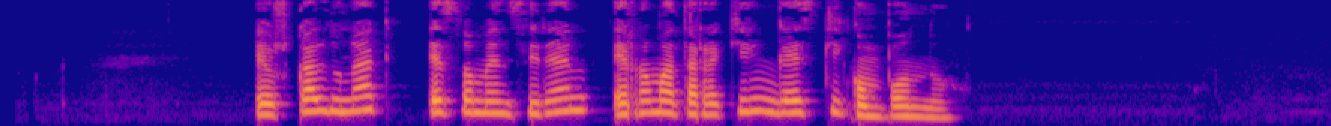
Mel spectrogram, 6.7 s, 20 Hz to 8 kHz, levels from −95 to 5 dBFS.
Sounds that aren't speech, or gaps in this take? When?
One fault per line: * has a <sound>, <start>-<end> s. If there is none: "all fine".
all fine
